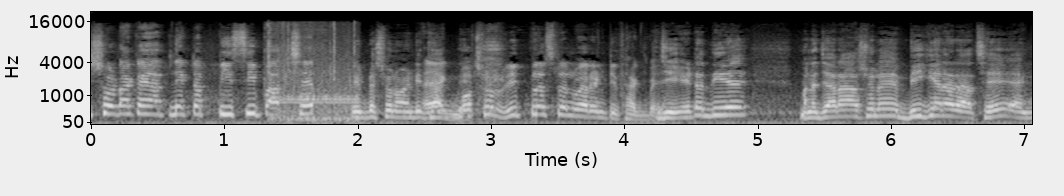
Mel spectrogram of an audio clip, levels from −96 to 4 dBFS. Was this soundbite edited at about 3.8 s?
no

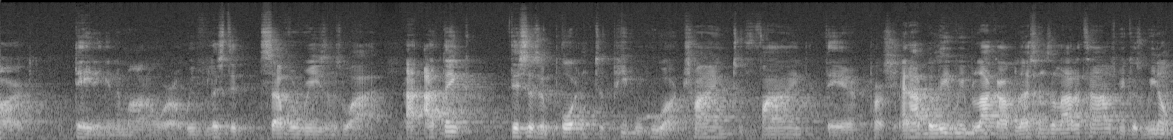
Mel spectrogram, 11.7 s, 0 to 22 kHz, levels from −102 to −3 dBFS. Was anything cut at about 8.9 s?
yes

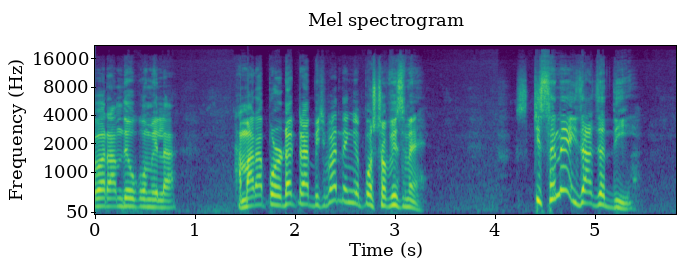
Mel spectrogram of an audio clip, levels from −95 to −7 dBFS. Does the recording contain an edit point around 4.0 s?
yes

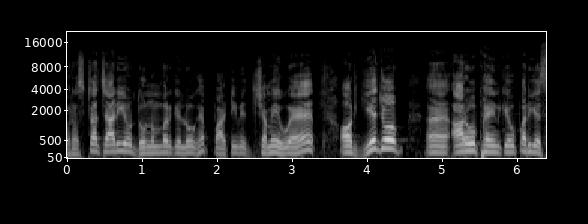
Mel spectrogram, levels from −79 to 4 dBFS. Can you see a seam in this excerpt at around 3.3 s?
no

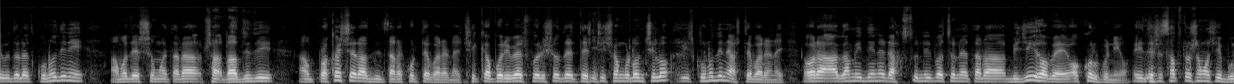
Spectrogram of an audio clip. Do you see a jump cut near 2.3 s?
no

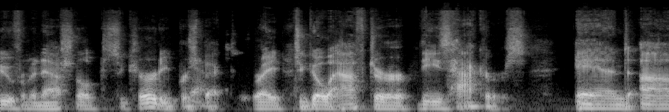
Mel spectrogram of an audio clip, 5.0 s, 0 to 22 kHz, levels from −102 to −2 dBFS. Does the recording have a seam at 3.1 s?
yes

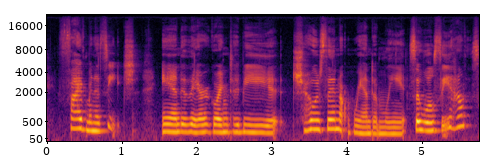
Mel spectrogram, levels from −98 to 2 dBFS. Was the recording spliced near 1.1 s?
no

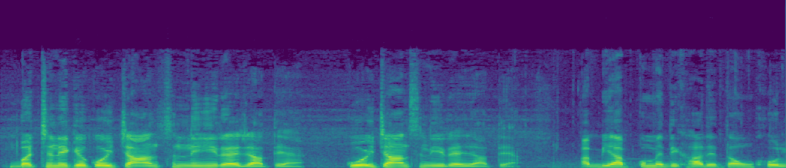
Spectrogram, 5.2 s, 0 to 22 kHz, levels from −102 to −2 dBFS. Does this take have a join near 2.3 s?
no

